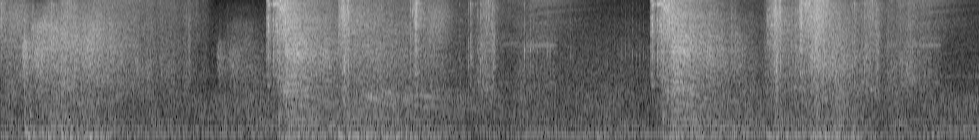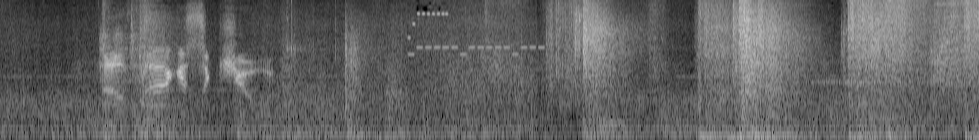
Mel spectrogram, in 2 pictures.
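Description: A gun fires blasts that boom and crack.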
